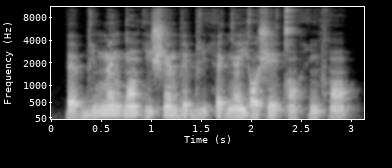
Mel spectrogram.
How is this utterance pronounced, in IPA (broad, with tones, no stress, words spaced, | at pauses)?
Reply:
ɛ˨bi˧ mɛ̃˦ɡ͡bɔ̃˦ki˧ ʃɛ̃˦be˧ bi˨hɛ˧ɡɛ̃˧ jɔ˦ʃe˦˨tɔ̃˨hĩ˨ fɔ̃˧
